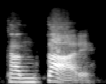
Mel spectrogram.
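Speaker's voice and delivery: "cantare" with TA loud and high, falling onto re; stress on middle syllable. Shown as a demonstration. Teacher showing Italian word stress, hitting the TA of "cantare". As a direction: punch the TA in "cantare". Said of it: "the syllable in the middle".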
